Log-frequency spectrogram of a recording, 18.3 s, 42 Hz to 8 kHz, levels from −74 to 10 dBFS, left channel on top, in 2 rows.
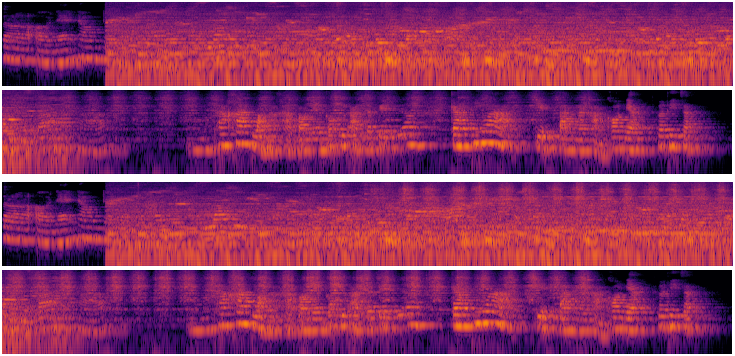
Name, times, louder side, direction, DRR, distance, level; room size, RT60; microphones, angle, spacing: voice 1, 0.0-10.5 13.2-13.5 17.6-17.7, right 2 dB, 15° right, 3 dB, 0.4 m, -31 dB
sound 1, 1.3-9.3, left 1 dB, 75° left, 1.3 m, -23 dB
sound 2, 3.6-10.0, equal, 20° left, 1.1 m, -26 dB
sound 3, 4.5-16.6, right 8 dB, 85° right, 0.3 m, -31 dB
voice 2, 11.4-17.7, equal, 45° left, -2 dB, 0.9 m, -24 dB
3.8 x 2.3 x 4.3 m, 0.84 s
head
